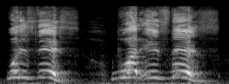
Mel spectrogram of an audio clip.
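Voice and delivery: high, loud, furious cop imitation; mad cop yelling. Cop who found the gun, imitated angry yelling. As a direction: demand it like an outraged cop, dragging the repeat. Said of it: "the cop was so mad".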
